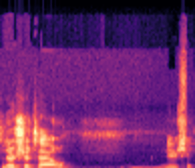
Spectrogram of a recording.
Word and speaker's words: Neuchâtel: And I'm here joined today with John Lorraine from Core Resources, and it's Neuchâtel Partners, is how I pronounce that, John, is it? Pretty close, Neuchâtel.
